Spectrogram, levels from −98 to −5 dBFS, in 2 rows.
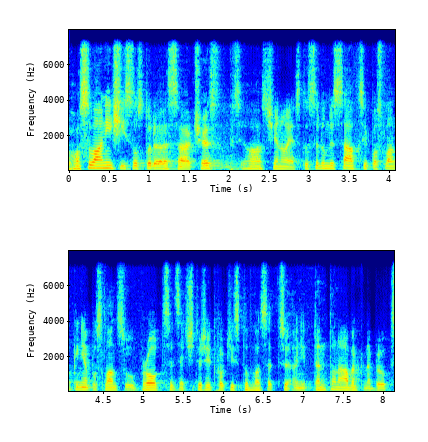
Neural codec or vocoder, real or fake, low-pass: codec, 16 kHz, 0.5 kbps, X-Codec, WavLM features, trained on Multilingual LibriSpeech; fake; 7.2 kHz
